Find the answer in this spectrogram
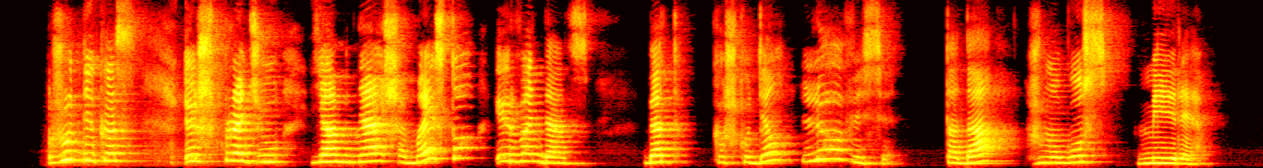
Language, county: Lithuanian, Vilnius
